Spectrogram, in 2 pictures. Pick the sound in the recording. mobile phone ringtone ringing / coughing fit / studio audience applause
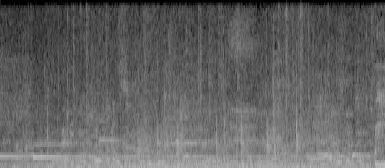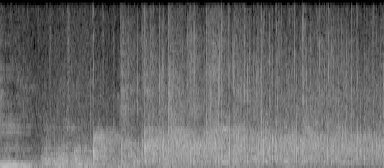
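studio audience applause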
